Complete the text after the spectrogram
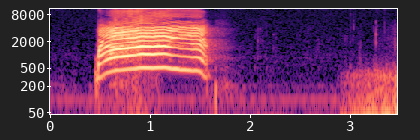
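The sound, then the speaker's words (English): A fox's scream, from a fox mating in the woods at 8 p.m. on a very dark late-October night: one loud, harsh, wailing cry of about a second with a steady high pitch that cuts off abruptly, followed by silence and then a faint low rustle. “But Jemima, a northern country lass herself, assures Amanda it is just a fox mating.”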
